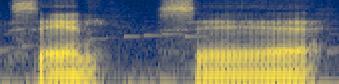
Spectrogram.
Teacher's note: you can kind of eat that the vowel at the end of the diphthong cut the dip song there now if you try to completely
